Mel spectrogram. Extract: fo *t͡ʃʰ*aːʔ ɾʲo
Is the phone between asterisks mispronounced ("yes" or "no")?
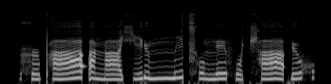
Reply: no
